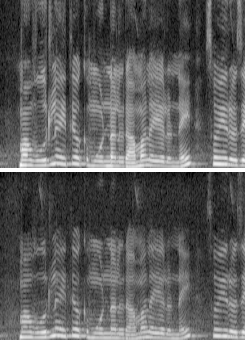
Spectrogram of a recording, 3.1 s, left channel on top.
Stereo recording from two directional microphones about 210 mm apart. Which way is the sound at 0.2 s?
30° left (ahead or behind).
